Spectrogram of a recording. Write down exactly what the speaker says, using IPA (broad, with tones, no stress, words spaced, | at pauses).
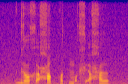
ɡʲɔ˥xə̰˥ħə˥ qʷə˩t nɔ̰˥xʲa̰˧ħɘ˩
